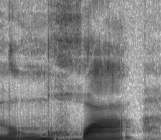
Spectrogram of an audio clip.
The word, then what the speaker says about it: 龙华: 但后来啊，我又发现其实我奶奶没有念错，这个“ 龙华” 这两个字的确可以念成“ 龙花”，因为“ 华” 也通“ 花”，那这个“ 花” 其实是花朵的“ 花”。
